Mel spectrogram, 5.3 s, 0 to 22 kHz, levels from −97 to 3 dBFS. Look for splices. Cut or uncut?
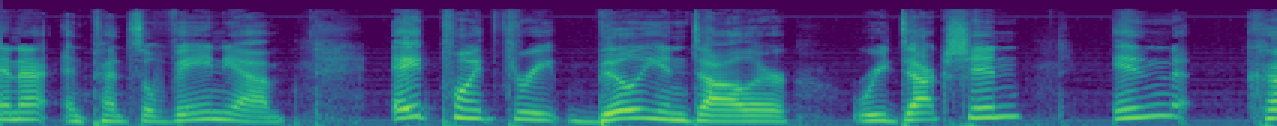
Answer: uncut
